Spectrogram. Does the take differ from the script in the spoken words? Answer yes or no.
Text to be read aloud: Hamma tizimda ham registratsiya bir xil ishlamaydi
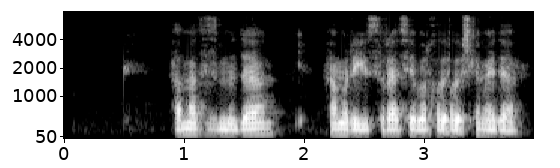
yes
